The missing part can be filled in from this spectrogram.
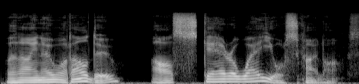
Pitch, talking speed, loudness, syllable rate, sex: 105 Hz, 185 wpm, -16 LUFS, 4.4 syllables/s, male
